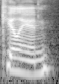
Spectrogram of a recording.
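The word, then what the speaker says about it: Cillian: Silly. No, it's pronounced Killian, isn't it?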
